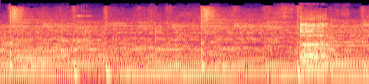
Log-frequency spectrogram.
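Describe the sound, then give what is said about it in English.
A long, sustained burp rumbles low and steadily for several seconds, with a brief louder gurgling surge near the end and no talking. “Are those his actual burps?”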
